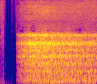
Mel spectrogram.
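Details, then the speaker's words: Patient taking deep breaths in and out with mouth open during chest auscultation in a respiratory examination, comparing both sides alternately; exaggerated breathing over a long period may cause dizziness or tetany. "careful not to ask the patient to take exaggerated breaths for a prolonged period as this may cause dizziness or even tetany"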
